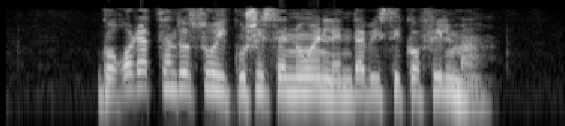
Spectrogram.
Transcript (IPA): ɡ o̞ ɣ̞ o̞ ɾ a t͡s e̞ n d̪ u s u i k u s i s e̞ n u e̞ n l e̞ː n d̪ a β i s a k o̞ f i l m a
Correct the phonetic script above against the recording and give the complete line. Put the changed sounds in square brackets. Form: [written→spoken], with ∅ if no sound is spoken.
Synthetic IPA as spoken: ɡ o̞ ɣ̞ o̞ ɾ a t͡s e̞ n d̪ u s u i k u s i s e̞ n u e̞ n l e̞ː n d̪ a β i s [a→i] k o̞ f i l m a

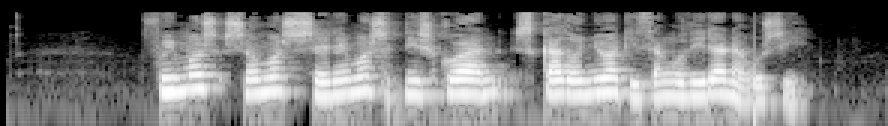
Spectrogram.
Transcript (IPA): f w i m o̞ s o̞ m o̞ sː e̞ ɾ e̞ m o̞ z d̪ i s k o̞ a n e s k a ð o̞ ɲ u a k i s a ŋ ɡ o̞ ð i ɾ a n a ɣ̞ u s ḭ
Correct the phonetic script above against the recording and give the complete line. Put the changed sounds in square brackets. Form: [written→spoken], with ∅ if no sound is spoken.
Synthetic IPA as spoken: f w i m o̞ [s→sː] o̞ m o̞ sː e̞ ɾ e̞ m o̞ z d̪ i s k o̞ a n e s k a ð o̞ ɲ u a k i s a ŋ ɡ o̞ ð i ɾ a n a ɣ̞ u s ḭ

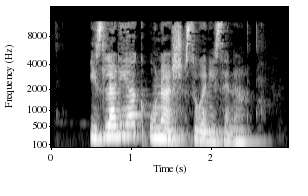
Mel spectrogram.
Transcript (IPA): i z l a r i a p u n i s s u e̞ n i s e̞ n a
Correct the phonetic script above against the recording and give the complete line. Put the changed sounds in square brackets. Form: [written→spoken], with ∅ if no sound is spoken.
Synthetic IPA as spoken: i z l a [r→ɾ] i a [p→k] u n [i→a] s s u e̞ n i s e̞ n a

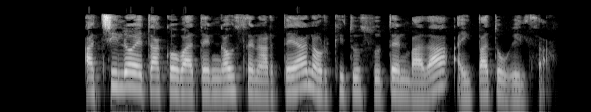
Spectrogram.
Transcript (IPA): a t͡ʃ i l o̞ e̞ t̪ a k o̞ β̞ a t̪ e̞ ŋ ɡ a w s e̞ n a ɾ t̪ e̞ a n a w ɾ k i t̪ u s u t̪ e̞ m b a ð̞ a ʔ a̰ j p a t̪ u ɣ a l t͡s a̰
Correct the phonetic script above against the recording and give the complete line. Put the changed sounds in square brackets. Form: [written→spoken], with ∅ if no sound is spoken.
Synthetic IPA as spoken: a t͡ʃ i l o̞ e̞ t̪ a k o̞ β̞ a t̪ e̞ ŋ ɡ a w s e̞ n a ɾ t̪ e̞ a n a w ɾ k i t̪ u s u t̪ e̞ m b a ð̞ a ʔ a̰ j p a t̪ u ɣ [a→i] l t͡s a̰

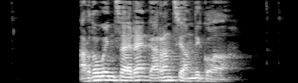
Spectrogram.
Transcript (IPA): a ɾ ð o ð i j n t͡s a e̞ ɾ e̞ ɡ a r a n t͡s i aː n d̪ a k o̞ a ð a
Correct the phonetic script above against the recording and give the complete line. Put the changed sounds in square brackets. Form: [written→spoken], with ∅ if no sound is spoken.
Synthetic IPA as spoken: a ɾ ð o [ð→ɣ] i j n t͡s a e̞ ɾ e̞ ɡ a r a n t͡s i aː n d̪ [a→i] k o̞ a ð a

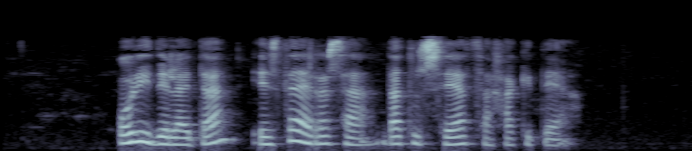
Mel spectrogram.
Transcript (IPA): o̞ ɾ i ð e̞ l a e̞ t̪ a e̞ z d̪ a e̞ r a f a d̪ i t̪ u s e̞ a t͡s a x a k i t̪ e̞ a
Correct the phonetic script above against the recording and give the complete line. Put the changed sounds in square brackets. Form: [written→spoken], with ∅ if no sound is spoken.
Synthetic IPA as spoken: o̞ ɾ i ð e̞ l a e̞ t̪ a e̞ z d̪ a e̞ r a [f→s] a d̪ [i→a] t̪ u s e̞ a t͡s a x a k i t̪ e̞ a

